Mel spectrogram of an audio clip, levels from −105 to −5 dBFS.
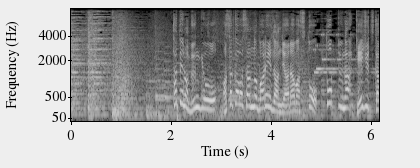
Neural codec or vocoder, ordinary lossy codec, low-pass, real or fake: none; none; none; real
